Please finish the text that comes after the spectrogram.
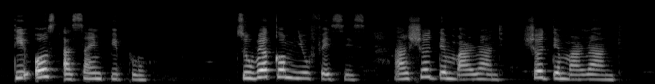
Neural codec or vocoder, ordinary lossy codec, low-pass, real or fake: none; none; none; real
